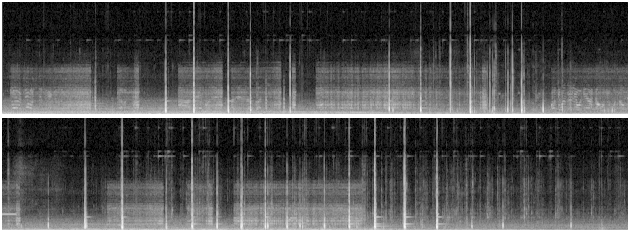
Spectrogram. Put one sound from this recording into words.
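A car engine hums low as the car drives slowly.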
